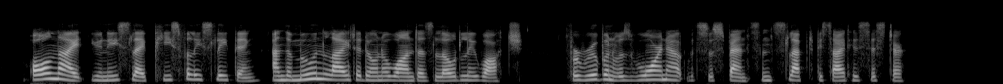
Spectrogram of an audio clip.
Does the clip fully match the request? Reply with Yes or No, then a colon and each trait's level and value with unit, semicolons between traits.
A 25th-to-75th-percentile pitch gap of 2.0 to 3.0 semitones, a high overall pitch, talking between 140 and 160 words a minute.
Yes: narrow, 2.6 semitones; high, 195 Hz; average, 150 wpm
